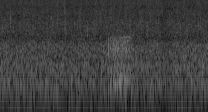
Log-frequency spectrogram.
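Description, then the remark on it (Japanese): Steady rain falls from heavy rain clouds in a continuous, even hiss, with dense pattering on a surface and no voices. “とは言ってみたものの、雨雲で昼か夜かもわかりませんね。”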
